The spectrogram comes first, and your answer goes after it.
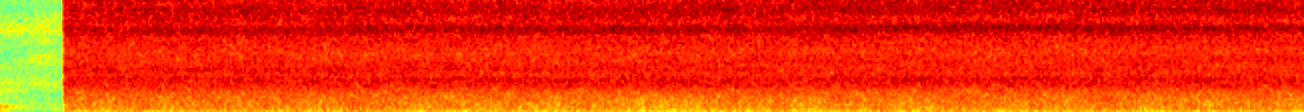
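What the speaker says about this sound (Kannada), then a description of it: "ಸ್ಟೀಮ್ ಹೋಗೋ ತನಕ ಇಟ್ಕೊಳ್ಳೋಣ ಈಗ ಮೂರು ವಿಷಲ್ ಆಗಿದೆ ಕುಕ್ಕರು" A home pressure cooker holding bisibele bath vents steam after three whistles, a loud, steady hiss that bursts on abruptly and holds without a break.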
